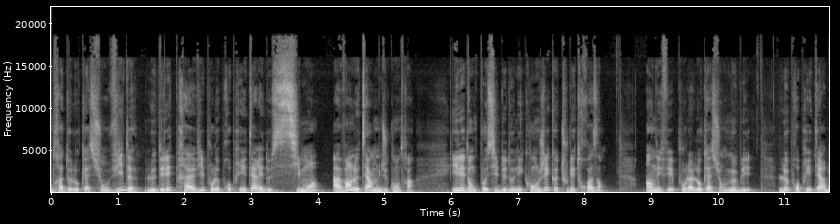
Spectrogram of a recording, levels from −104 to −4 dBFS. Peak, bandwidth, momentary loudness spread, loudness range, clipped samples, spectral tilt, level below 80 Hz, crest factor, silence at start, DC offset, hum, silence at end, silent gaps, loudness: -4 dBFS; 19 kHz; 7 LU; 3 LU; under 0.1%; -5 dB/octave; -68 dBFS; 18 dB; 0 s; under 0.1%; none; 0 s; none; -24 LUFS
